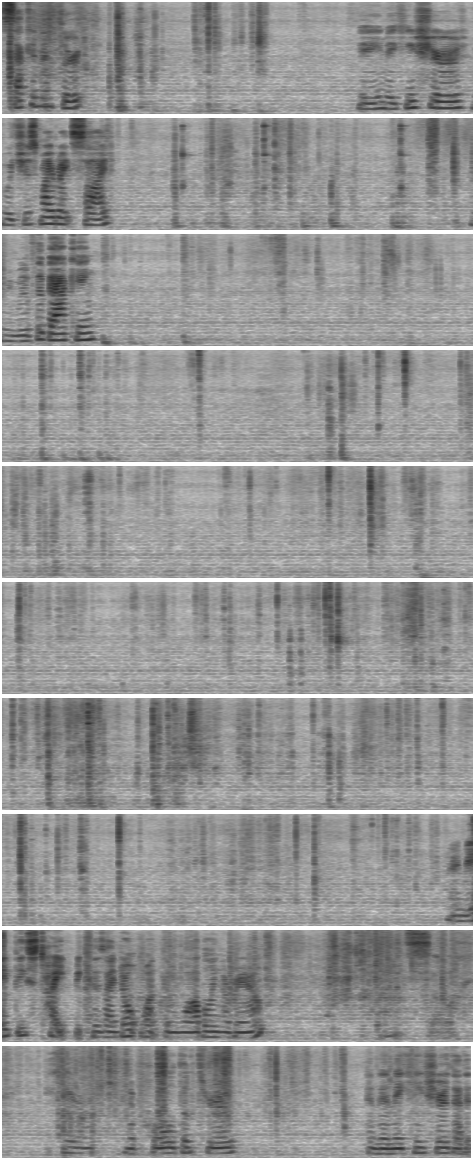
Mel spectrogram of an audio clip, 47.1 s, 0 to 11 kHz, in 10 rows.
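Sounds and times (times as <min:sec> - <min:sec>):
paper crinkling and rustling: 0:17.2 - 0:37.4, 0:38.5 - 0:46.7.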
